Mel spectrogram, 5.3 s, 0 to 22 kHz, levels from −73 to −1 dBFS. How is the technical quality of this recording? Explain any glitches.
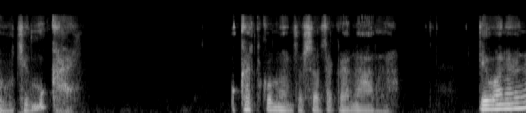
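The recording has plainly audible codec damage across all of its roughly 5 seconds. The speech sounds muffled, hoarse and grainy, and nothing is present above 12.2 kHz. This is likely Opus compression at a low rate, around 16 kbps, which points to the encoder's hybrid mode. That mode codes the lower band with its speech model and fills the upper band sparsely, keeping band energy but losing fine detail. The voice becomes rough, with the top end cut off.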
